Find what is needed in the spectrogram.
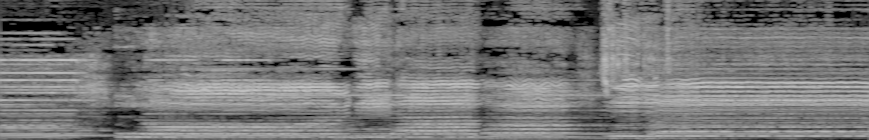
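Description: Slow church hymn: long held sung notes over organ chords. The chord changes about a second in, again near five seconds and about six seconds in.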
